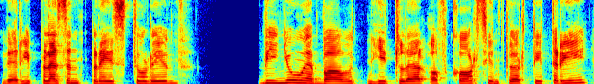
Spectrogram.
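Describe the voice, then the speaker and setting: An elderly woman in her nineties from Slovakia, with a Slovak accent, giving personal testimony in measured, halting phrases. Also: medium pitch, steady tone, a little mellow. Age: 90s. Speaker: Holocaust survivor and memoirist. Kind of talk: personal testimony, partly read.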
